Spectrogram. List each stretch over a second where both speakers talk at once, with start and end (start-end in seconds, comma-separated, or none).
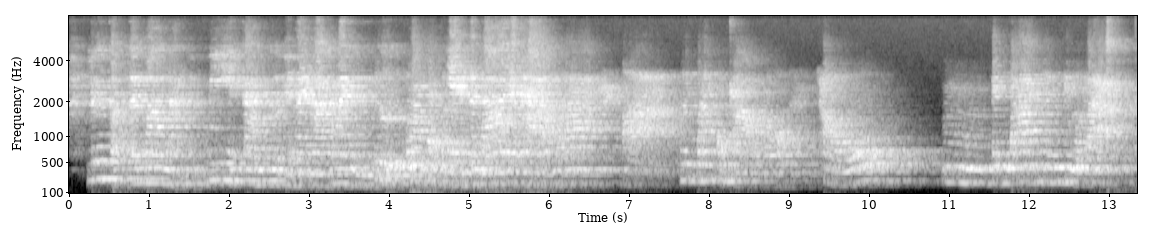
3.9-5.9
